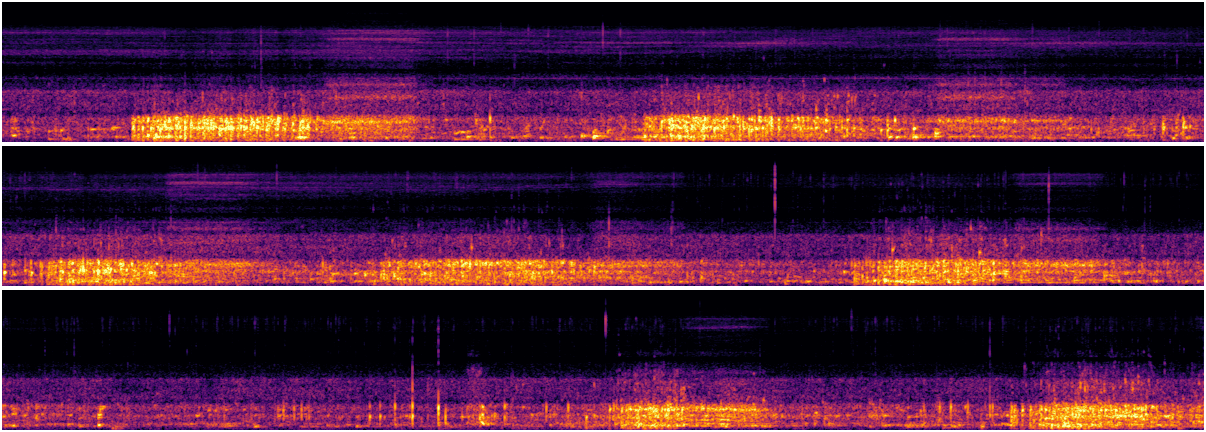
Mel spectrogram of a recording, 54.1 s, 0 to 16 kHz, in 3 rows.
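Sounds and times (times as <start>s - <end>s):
gurgle of exhaled bubbles: 1.6s - 6.1s, 8.7s - 20.8s, 22.7s - 28.6s, 30.6s - 37.7s, 42.5s - 54.0s
regulator inhalation hiss: 3.0s - 9.6s, 10.8s - 17.6s, 20.0s - 23.6s, 24.6s - 28.5s, 33.1s - 34.6s.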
